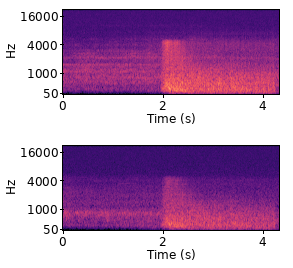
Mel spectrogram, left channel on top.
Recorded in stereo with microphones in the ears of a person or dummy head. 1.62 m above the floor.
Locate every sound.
1.9 s an explosion: 85° left, 0.8 m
